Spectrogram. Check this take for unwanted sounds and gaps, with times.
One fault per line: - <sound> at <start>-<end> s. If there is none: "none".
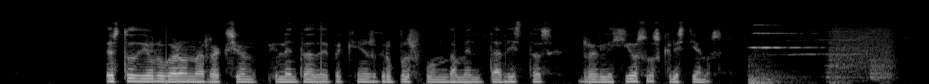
- squeak at 7.5-9.0 s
